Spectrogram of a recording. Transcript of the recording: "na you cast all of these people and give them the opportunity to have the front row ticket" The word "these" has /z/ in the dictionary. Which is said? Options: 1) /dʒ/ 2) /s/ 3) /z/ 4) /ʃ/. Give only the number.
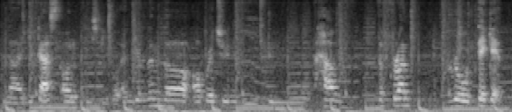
2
